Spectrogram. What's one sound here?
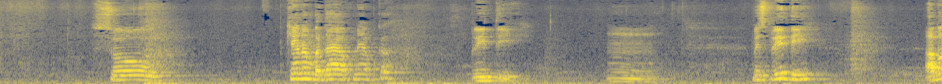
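A man speaks calmly and clearly, close by, in short phrases with pauses.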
